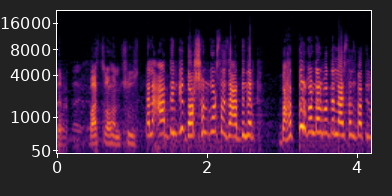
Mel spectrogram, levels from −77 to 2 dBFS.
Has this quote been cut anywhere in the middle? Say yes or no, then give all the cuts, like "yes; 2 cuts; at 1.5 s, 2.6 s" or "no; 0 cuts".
yes; 1 cut; at 1.0 s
